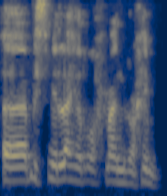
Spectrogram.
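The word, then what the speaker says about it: بسم الله الرحمن الرحيم: Kemudian dalam Bismillahirrahmanirrahim, Bismillahirrahmanirrahim ya, ro hirrah, jadi haknya ditipiskan. Jadi ketika ro tebal, ro hirrah ya, rahmani. Bismillahirrahmanirrahim. Ya. Bedakan antara tebal dan tipis. Ya. Antara ro tebal. Bismillahirrahmanirrahim.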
